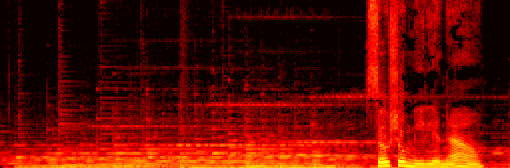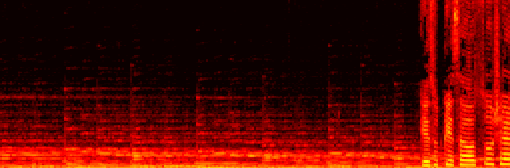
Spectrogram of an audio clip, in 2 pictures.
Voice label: korean; 평창올림픽 호주대표 한인 1.5세 앤디정을 위한 '크라우드펀딩' 출범; SBS Korean; 호주국가대표로 평창동계올림픽에 출전하는 한인동포 1.5세대 앤디 정 선수의 재정적 지원을 위한 크라우드펀딩이 호주 스포츠 재단을 통해 시작됐다.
